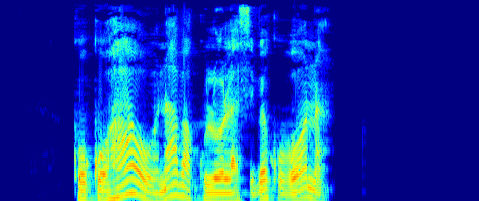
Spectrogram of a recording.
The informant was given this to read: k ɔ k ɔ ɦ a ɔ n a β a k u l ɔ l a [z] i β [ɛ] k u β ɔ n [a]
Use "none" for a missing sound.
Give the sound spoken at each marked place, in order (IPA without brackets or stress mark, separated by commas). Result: s, ɛ, a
